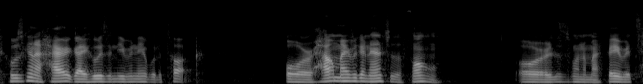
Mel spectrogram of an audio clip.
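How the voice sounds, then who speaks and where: Man, stutter, repeated sounds and restarts, smooth resonant voice, talk to an audience. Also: medium pitch, a bit bright. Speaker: speaker giving a stage talk.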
